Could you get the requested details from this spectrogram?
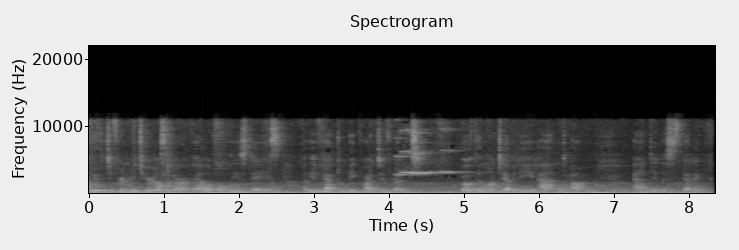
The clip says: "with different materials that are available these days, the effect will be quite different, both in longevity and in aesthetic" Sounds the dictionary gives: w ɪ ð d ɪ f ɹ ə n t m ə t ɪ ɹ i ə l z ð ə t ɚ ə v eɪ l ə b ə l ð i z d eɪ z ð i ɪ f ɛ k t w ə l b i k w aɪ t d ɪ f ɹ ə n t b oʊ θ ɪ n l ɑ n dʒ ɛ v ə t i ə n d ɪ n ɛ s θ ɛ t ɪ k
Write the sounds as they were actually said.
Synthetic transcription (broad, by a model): w ɪ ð d ɪ f ɹ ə n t m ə t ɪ ɹ i l z ð ə t ɚ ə v eɪ l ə b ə l ð i z d eɪ z ð i ɪ f ɛ k t w ə l b i k w aɪ t d ɪ f ɹ ə n t b oʊ θ ɪ n l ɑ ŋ dʒ ɛ v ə t i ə n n ɪ n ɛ s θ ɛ t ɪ k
